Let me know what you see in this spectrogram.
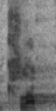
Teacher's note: Das ist eigentlich ein ungerundetes O, ungerundetes offenes O.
